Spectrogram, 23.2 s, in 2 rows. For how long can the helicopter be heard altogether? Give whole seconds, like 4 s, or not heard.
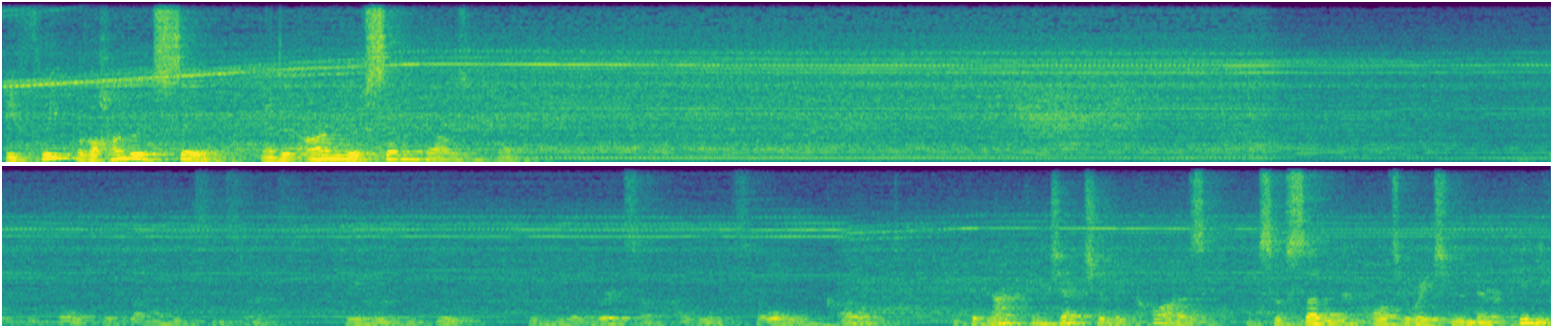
23 s.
